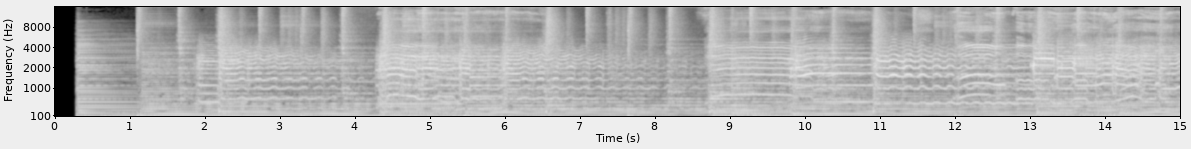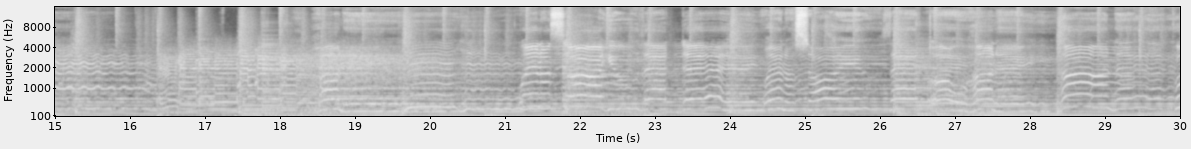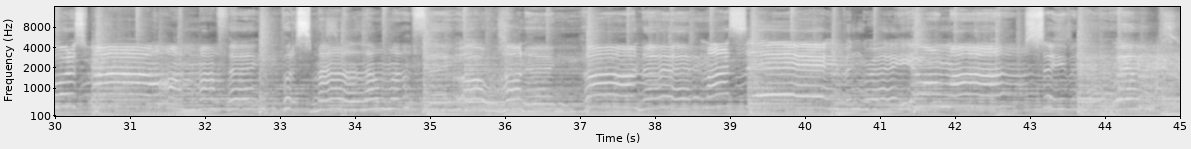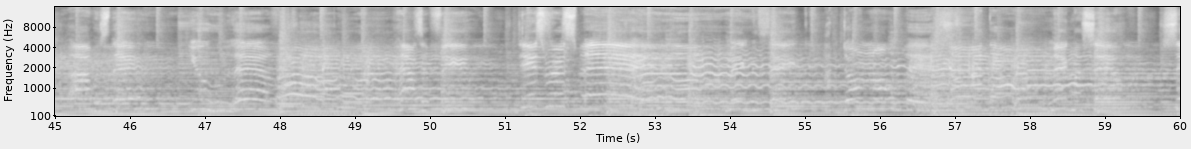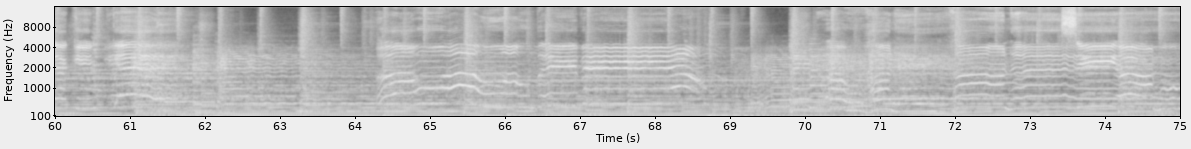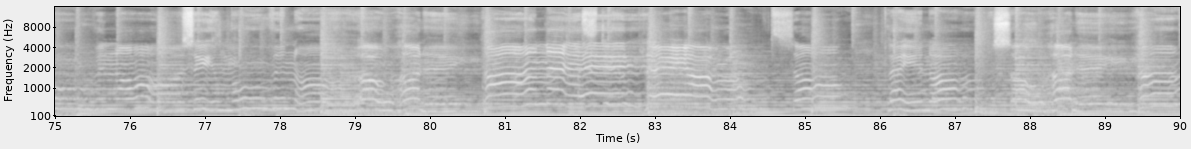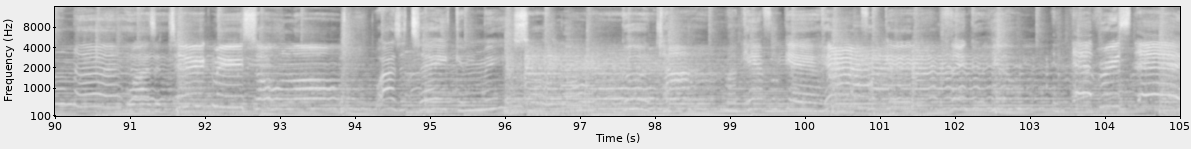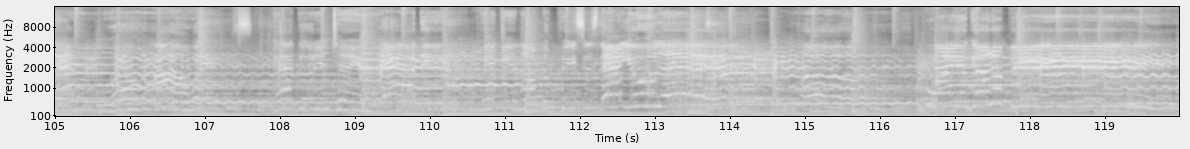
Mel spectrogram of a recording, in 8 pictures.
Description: Хороший небольшой блюз-роковый альбом
он содержит смесь блюза, рока, кантри и R & B.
